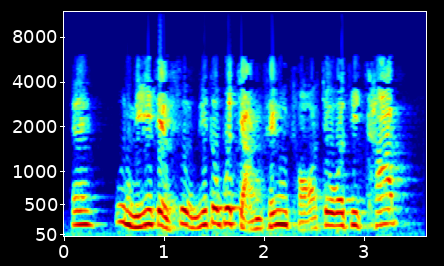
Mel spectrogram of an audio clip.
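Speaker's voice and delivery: a disciple protesting his master, hammed-up annoyance; mock indignant complaint. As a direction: grumble at the master, voice up high and loud.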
